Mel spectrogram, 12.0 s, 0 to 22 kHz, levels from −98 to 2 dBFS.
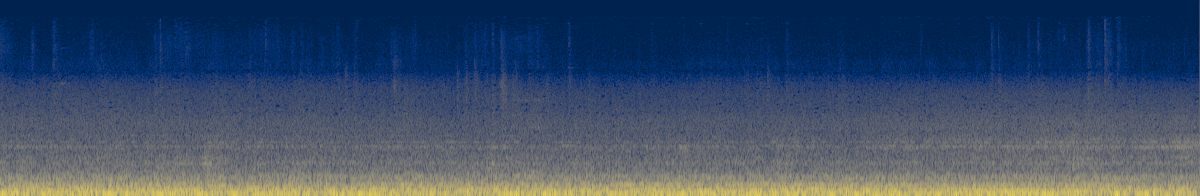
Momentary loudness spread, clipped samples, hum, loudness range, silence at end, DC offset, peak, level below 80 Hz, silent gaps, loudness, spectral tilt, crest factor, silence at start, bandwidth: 2 LU; under 0.1%; none; 1 LU; 0 s; under 0.1%; -8 dBFS; -20 dBFS; none; -26 LUFS; -10.5 dB/octave; 12 dB; 0 s; 3.4 kHz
